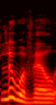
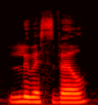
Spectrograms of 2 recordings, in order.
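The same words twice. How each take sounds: First: The first part sounds like Louie, without s. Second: The first part sounds like Lewis, with s. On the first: The speaker calls it right. "apparently they pronounce the Lewis French style" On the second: The speaker calls it wrong. "It's not L- Louisville"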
